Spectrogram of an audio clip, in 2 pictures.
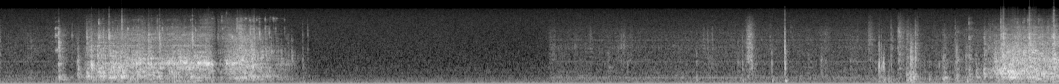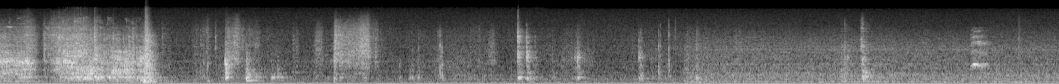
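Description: Hands handling polystyrene foam wing-core blocks: two spells of foam rubbing and scraping, about a second in and again about ten seconds in, with scattered light knocks and clicks between them, over a steady low hum.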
